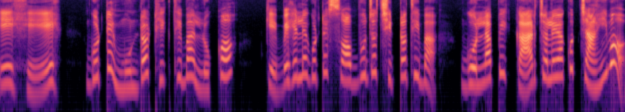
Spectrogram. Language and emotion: Odia, disgusted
